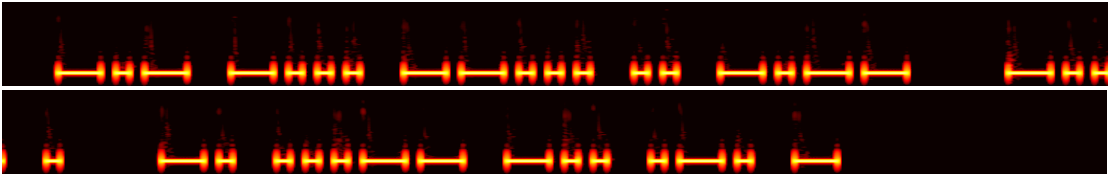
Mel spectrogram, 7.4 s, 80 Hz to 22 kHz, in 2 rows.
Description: Morse code, heard as a keyed tone, about 25 wpm, 700 Hz. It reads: KB7IY DE N3DRT
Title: USA Callsign DE Callsign - 5 Characters - 25wpm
